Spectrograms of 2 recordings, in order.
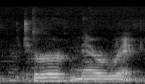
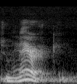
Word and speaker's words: turmeric: Janibo from Halifax, Jane Bow says it's turmeric with an R pronounced turmeric. Turmeric. Oh, so it's not turmeric. It's turmeric. I don't know where the accent goes.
